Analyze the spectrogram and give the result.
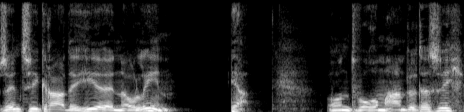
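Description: A man at medium pitch, moderate pace, with ordinary pitch variation. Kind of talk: audiobook narration. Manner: first-person noir narration, dry and matter-of-fact; shifts into character voices for dialogue.

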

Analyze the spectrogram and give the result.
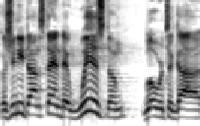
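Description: At a moderate pace, a man speaks in a fairly high voice with an animated tone and ordinary pitch variation. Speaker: preacher. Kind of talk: sermon. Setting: church. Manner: animated, call-and-response, rallying the congregation; emphatic, repetitive.

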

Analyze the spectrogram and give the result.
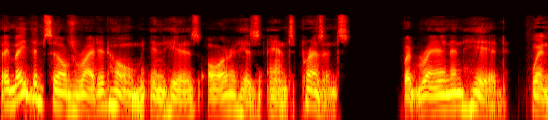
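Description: Over a quiet background, the speaker reads aloud in a natural voice with lively intonation.

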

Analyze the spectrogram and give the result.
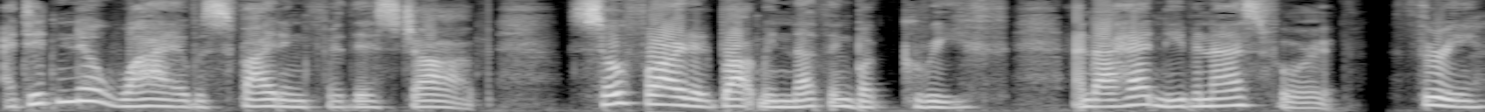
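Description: Against a quiet background, a woman talks in a normal speaking voice at a moderate pace. Her pitch is fairly low, with ordinary variation. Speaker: audiobook narrator.

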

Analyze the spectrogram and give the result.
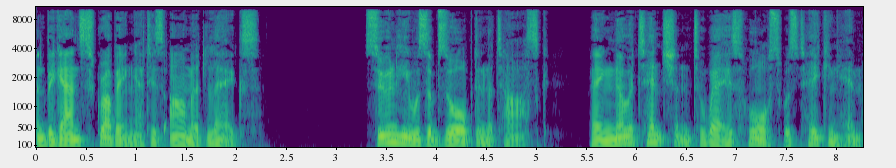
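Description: Against a quiet background, a man with an unremarkable speaking voice talks at a moderate pace and medium pitch, his intonation lively. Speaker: audiobook narrator. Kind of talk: scripted storybook narration, read aloud. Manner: gentle, storytelling cadence with playful character dialogue.

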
